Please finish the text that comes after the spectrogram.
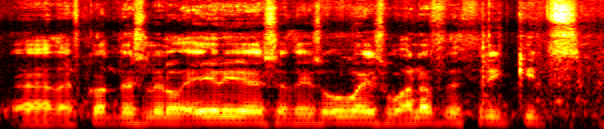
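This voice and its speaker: A man's voice: medium pitch, fairly even intonation, normal speed, warm tone. A man with a South African accent, a native Afrikaans speaker, explains things off the cuff in a casual vlog while tending birds. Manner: unscripted, explanatory. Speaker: pigeon keeper presenting his own video. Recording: noisy, birds cooing nearby. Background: pigeons cooing, clear background noise.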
